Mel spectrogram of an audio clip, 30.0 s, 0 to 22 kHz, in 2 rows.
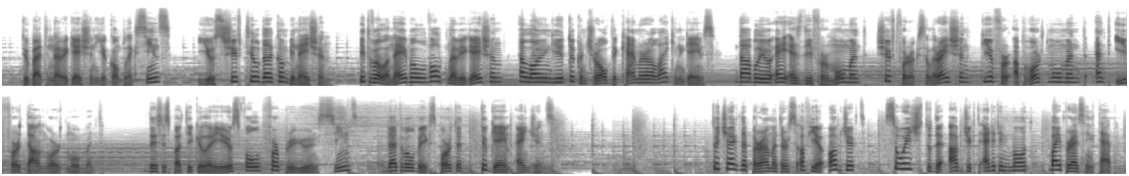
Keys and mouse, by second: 0.8 click, 1.0 middle click, 2.5 shift+`, 24.2 ctrl+z, 26.5 click, 28.5 Tab, 29.3 click, 29.5 middle click.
